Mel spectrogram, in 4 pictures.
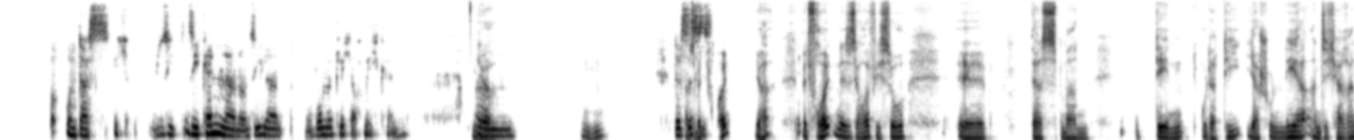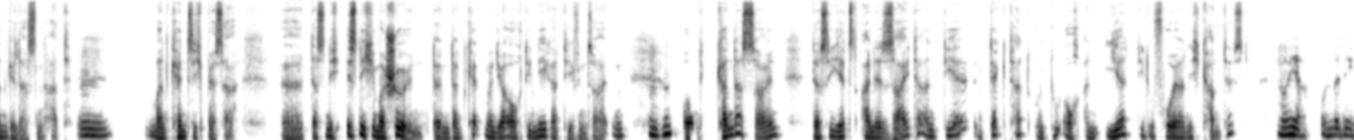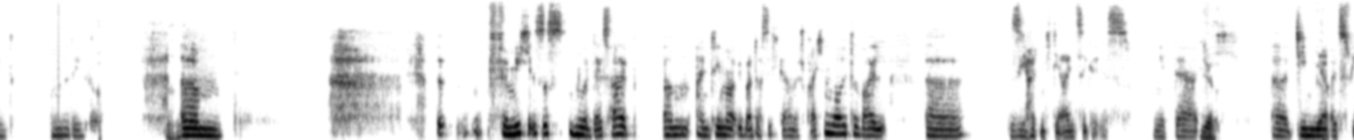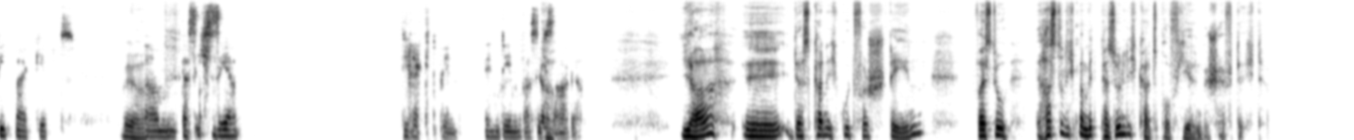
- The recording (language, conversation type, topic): German, advice, Wie gehst du damit um, wenn du wiederholt Kritik an deiner Persönlichkeit bekommst und deshalb an dir zweifelst?
- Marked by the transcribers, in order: other background noise; other noise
